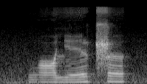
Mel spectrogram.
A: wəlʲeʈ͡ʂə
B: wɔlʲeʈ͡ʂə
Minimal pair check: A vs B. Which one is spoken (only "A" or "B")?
B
